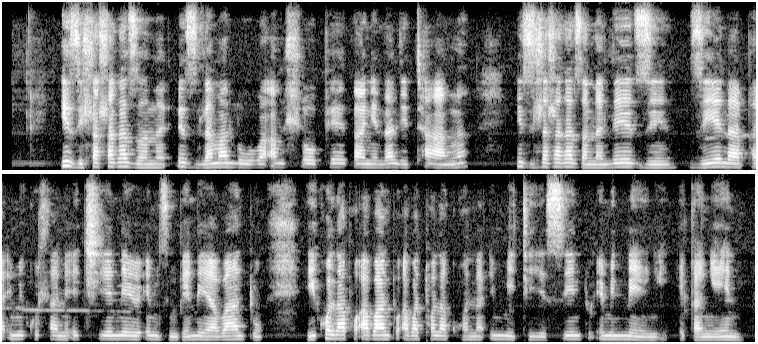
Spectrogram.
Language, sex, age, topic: North Ndebele, female, 36-49, health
